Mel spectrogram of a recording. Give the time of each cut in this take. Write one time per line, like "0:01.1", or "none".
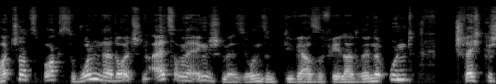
none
